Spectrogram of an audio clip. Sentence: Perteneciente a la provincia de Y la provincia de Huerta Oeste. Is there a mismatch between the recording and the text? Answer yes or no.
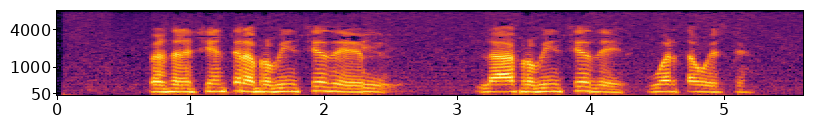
no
